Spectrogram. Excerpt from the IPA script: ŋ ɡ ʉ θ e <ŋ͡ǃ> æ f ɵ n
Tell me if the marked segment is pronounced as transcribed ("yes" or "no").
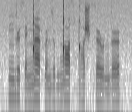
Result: yes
